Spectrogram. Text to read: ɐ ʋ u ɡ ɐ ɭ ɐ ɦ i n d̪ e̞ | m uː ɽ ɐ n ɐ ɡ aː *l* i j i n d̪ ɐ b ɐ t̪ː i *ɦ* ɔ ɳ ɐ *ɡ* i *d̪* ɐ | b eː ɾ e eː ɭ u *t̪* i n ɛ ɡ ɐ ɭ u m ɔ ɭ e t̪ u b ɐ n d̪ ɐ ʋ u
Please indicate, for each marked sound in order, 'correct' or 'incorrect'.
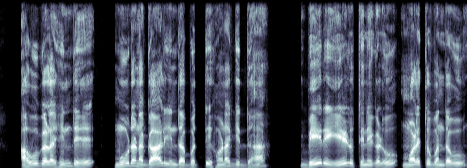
incorrect: ɭ, correct, correct, incorrect: d̪ː, correct

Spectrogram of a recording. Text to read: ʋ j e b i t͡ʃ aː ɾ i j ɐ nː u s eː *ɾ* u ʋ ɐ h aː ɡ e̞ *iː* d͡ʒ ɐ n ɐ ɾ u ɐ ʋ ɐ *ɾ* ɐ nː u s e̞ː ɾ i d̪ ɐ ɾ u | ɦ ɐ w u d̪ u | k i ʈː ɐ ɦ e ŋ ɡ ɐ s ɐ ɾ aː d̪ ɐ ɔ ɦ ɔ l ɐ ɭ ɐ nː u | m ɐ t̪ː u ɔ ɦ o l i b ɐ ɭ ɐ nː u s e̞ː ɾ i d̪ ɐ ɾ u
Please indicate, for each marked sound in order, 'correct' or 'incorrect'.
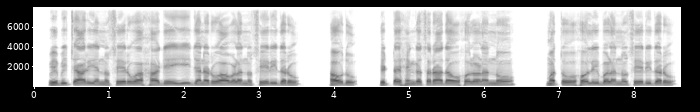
correct, correct, incorrect: ɭ

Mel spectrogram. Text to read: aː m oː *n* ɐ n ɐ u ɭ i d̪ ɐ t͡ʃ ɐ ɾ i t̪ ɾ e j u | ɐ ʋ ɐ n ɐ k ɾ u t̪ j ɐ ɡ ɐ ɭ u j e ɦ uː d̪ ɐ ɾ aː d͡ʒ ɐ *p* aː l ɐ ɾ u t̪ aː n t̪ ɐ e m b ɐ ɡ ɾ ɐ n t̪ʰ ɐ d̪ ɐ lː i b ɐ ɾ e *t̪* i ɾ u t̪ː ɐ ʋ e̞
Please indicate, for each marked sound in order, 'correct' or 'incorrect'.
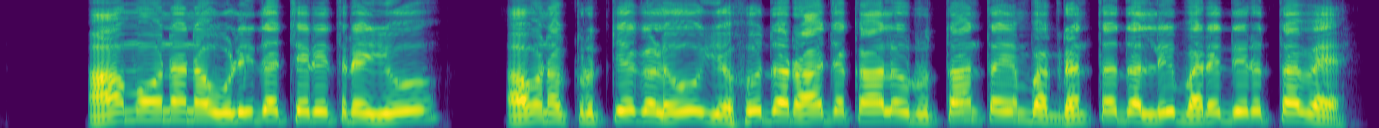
correct, incorrect: k, incorrect: d̪

